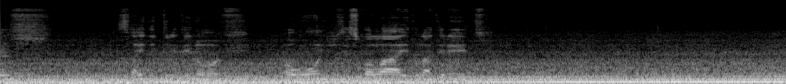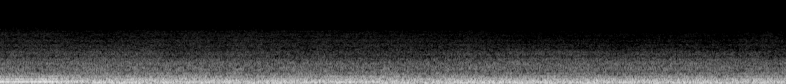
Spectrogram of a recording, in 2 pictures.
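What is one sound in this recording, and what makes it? A car's tyres roar steadily on a highway.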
